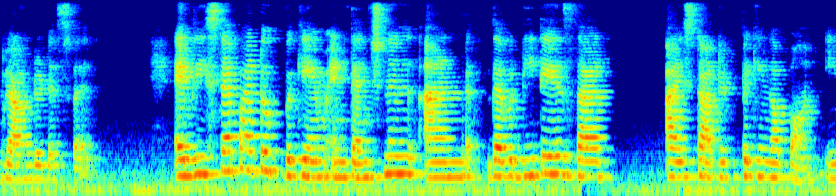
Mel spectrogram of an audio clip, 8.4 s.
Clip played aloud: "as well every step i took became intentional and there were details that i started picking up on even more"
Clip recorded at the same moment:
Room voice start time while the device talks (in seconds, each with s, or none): none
